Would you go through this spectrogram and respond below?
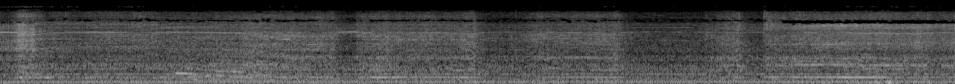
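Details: Continuous motorized grinding and rasping with irregular scraping strokes: a power float filing a mare's teeth during a herd dental check.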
